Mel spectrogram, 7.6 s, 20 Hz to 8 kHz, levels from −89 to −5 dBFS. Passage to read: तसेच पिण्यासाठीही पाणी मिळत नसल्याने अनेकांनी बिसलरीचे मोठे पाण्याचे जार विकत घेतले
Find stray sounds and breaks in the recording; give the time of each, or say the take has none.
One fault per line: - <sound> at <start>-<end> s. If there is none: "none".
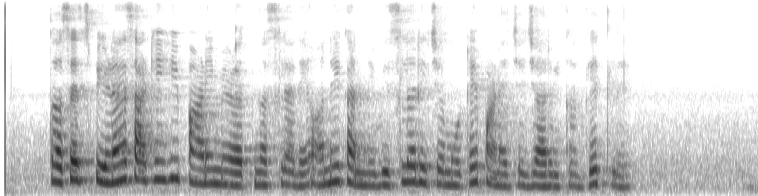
none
